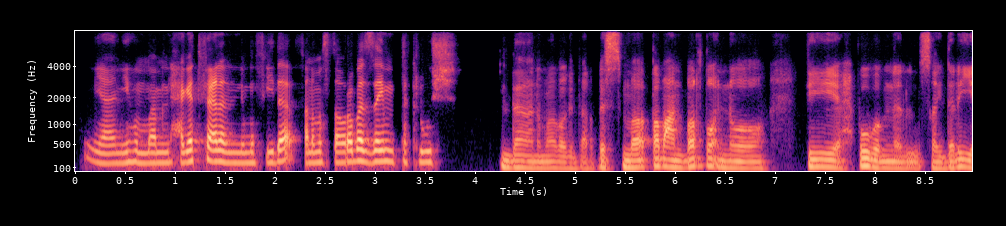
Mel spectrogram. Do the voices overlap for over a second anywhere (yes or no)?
no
